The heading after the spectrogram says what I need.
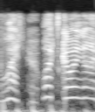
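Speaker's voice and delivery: frantic, very high, hyperventilating panic. Voicing a lizard man reacting to things thrown nearby: freaking out, hyperventilating. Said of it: "he's really freaking out, like, hyperventilating".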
